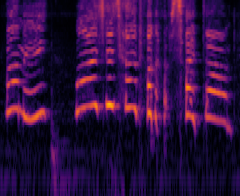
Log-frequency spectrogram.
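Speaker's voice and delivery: put-on high squeaky little kid voice; child voice. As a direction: pipe it up like a small child. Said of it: "as children regularly tell me".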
